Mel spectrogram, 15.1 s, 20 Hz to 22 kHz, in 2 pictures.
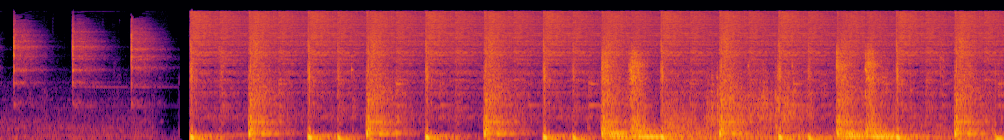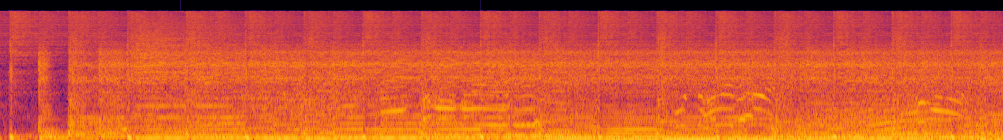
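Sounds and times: rock drum kit with heavy bass: 1.4s - 15.0s
sharp drum hits: 4.4s - 9.0s.

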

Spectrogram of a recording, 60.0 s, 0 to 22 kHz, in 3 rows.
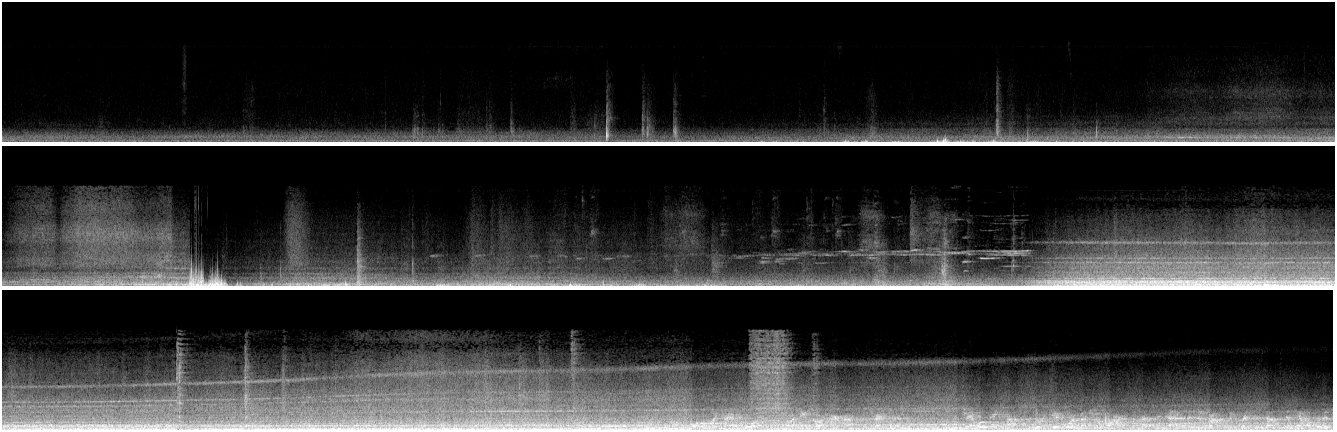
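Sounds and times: train rumbling and clicking: 11.8s - 16.6s, 20.8s - 59.9s
train passing with rising whine: 15.6s - 59.9s
rail crackle and squeal: 17.3s - 23.1s, 24.2s - 59.9s.

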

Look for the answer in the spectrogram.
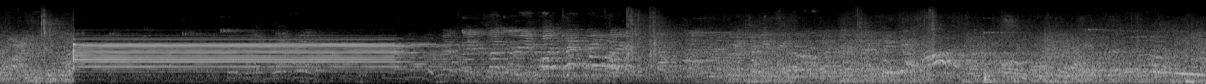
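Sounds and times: crowd chatter: 0.0s - 12.0s
scoreboard buzzer: 0.8s - 4.8s.

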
